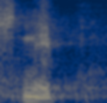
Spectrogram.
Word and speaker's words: SNP: one the first question should be what is Snip snip just uh uh pronounce leap is a variation at a single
